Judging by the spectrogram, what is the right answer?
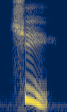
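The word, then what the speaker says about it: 去: 내어 따라 해보세요 가다가 취 이유가 우바 름이 아니라 이 발음이 에요 4 성으로 빠르고 강하게 떨어뜨리는 소리 가닥 취 취 1 먹다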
